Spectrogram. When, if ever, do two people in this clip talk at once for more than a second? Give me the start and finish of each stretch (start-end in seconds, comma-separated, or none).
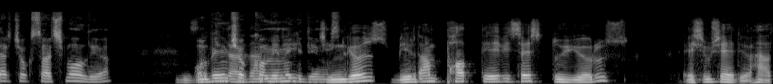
1.9-3.7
